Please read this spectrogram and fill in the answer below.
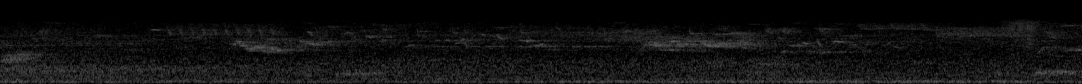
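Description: Forest ambience: several birds calling and chirping here and there over a steady background hiss.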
